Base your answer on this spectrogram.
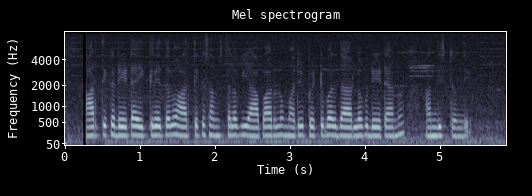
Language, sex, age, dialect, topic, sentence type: Telugu, female, 18-24, Telangana, banking, statement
